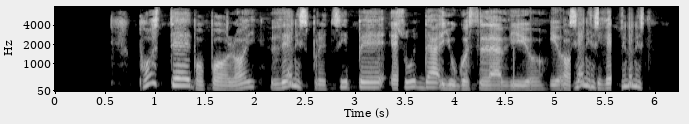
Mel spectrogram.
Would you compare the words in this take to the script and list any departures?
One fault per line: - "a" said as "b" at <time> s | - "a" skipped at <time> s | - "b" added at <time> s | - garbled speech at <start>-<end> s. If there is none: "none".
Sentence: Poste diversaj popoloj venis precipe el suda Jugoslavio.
- "diversaj" skipped at 1.3 s
- "el" skipped at 3.1 s
- garbled speech at 4.9-5.9 s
